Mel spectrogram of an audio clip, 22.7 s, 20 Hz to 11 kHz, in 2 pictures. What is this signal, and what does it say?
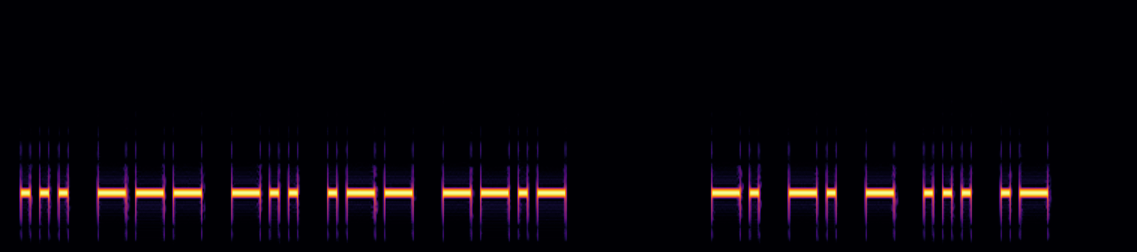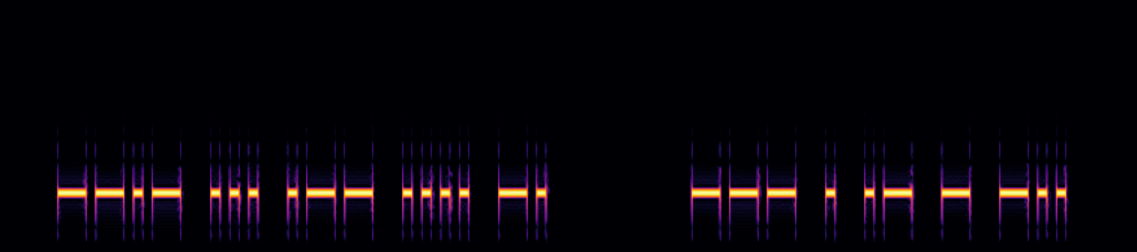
Morse code, heard as a keyed tone, about 13 wpm, 800 Hz. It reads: SODWQ NNTSA QSWHN OEATD
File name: LEZIONI / 4 Q1S 12wpm 1802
